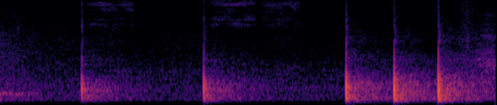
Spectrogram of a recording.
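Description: A hand writes an answer for a fifth-grade math exercise. There are five quiet, separate pen or pencil strokes on paper, each a short scratchy tap that fades away, in a near-silent room.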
